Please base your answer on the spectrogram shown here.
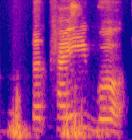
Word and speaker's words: तथैव: पुत्रास तथैव, ये जो थैव पूरा बोलना है, समझ रहे? तथैव।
